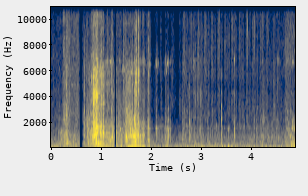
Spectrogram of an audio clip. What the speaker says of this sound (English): let's jack it up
